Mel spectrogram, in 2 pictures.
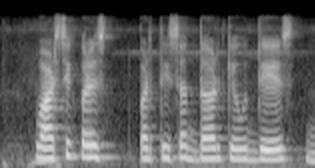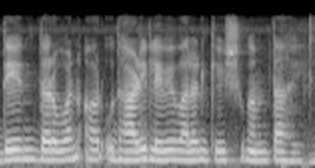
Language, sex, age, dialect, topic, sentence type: Magahi, male, 25-30, Western, banking, statement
